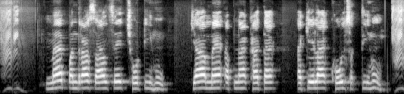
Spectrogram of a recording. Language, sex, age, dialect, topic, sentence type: Hindi, male, 18-24, Garhwali, banking, question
